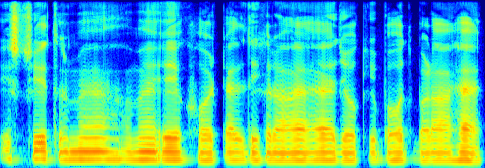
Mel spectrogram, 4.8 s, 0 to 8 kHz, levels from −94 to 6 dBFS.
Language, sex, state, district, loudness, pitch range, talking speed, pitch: Hindi, male, Jharkhand, Deoghar, -21 LUFS, 90-100 Hz, 175 wpm, 95 Hz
